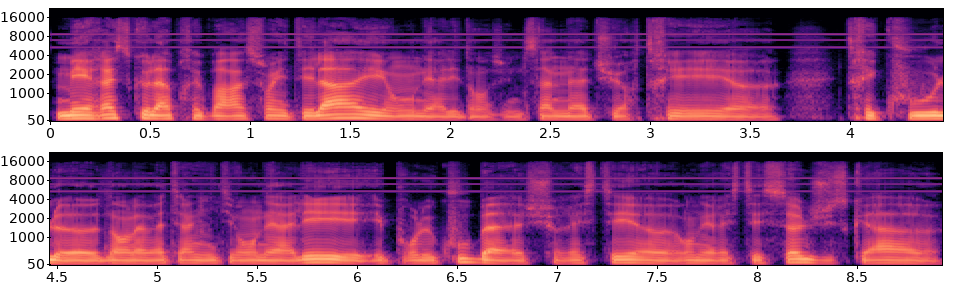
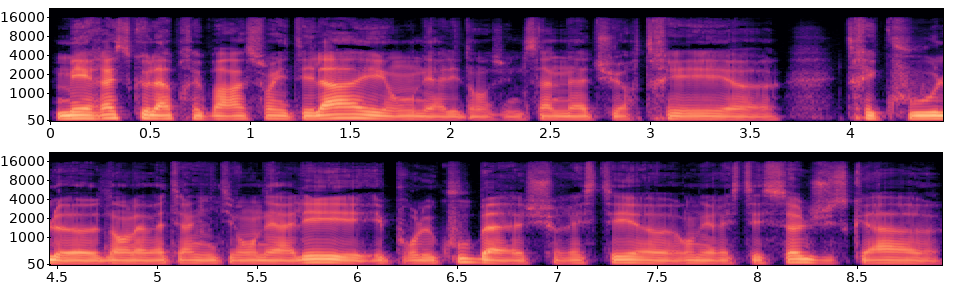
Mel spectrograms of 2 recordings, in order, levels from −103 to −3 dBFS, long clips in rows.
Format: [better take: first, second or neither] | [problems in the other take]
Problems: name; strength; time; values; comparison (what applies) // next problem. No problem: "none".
second | high-pitched whine; faint; throughout; 8.5 kHz, 25 dB below the speech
